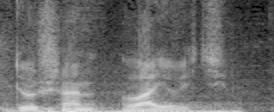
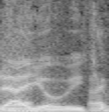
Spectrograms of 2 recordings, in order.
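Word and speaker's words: Dušan Lajović: A ver, Rodrigo de la Rosa, la pronunciación de Lajović. ¿Cómo es? A ver, que él mismo lo diga. – Dusan Lajović. – Dusan Lajović. – Exactamente. – Lajović. Aparece como una I, la J como I.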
